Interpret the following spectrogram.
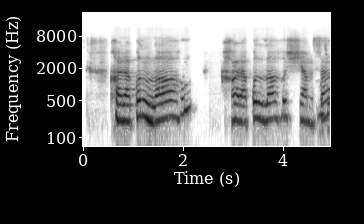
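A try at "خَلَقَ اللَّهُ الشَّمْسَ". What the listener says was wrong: Qafnya dibaca dengan fathah, jangan dengan dhamma.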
